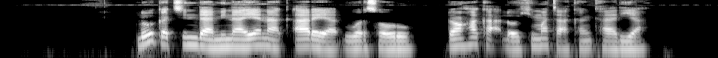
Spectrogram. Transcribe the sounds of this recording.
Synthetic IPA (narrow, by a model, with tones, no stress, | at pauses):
loː˦kɐ˨t͡ʃɪ˦ndaː˨mɪ˦naː˦jɐ˦naː˨kʼaː˦ɽa˨jaː˨ɗʊ˦wɐ˦rsɐ˦wɽoː˦ | dɔ˦ŋɦa˦ka˨ʔa˨ɗa˨wkʲi˦mɐ˦taː˨kɐ˦ŋkʰaː˦ɽɪ˦jaː˦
